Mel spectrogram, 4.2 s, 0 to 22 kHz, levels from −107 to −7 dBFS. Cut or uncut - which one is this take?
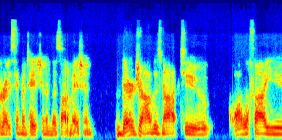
uncut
